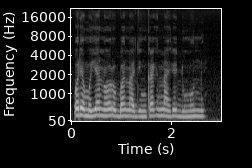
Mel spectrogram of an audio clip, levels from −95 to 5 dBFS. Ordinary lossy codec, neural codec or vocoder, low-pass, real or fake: none; vocoder, 44.1 kHz, 128 mel bands, Pupu-Vocoder; none; fake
